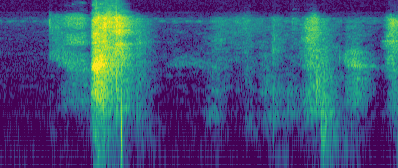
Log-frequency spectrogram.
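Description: One acted sneeze with a short inward breath and a loud burst, then faint breathy sounds.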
